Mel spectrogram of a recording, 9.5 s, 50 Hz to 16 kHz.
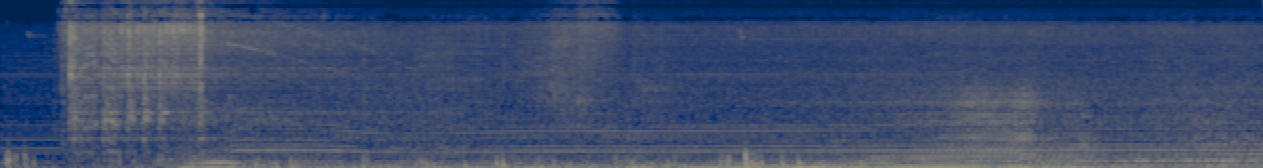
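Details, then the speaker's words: Mitsubishi Galant Ralliart 3.8 6G75 MIVEC V6, 200,000 miles, not yet cleaned, first start: starter cranks briefly, engine catches and settles into smooth, quiet, even idle with no knocks or ticks; normal cold start and idle. "not bad actually very quiet so that's good um for the mileage she's actually pretty uh well off"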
